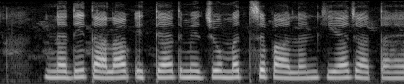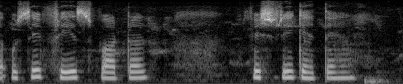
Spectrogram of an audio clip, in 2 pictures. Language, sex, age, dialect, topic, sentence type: Hindi, female, 25-30, Awadhi Bundeli, agriculture, statement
